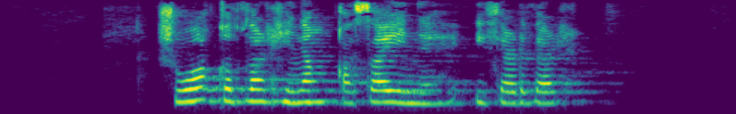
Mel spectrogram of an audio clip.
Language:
Bashkir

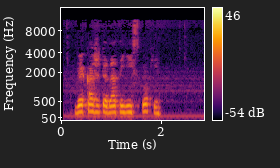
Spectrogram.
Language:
Ukrainian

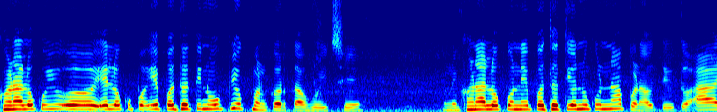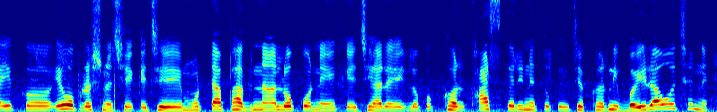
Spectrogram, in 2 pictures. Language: Gujarati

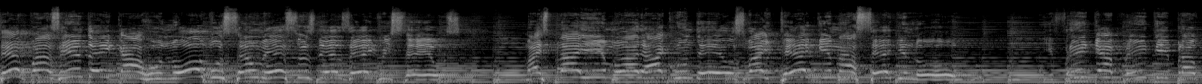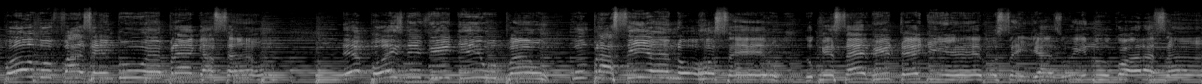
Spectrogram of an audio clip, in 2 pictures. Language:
Portuguese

